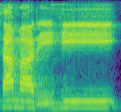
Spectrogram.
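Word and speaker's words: ثمره: কুলু লিয়া কুলু মিন সামারিহি সা ছা এর উচ্চারণ খুব পাতলা হয় ছা জিহ্বার আগাটা উপরের দুই দাঁতের আগার সাথে লাগবে ছা মিন সামারিহি মিন সামারিহি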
